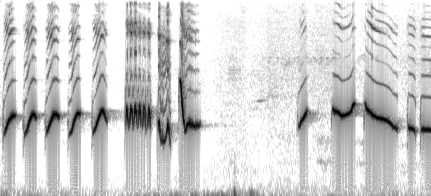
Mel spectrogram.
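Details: Excited white-rumped shama singing in many voices to stimulate rivals: five quick upslurred whistles, a harsh buzzy burst and a dropping note, a pause, then rich rising and falling whistled phrases.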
